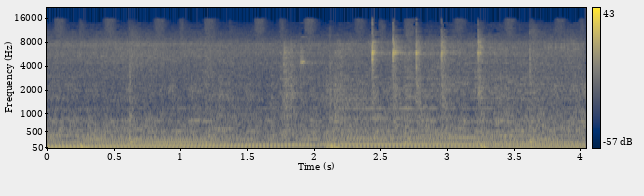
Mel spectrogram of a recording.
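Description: Background music with sustained low notes.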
